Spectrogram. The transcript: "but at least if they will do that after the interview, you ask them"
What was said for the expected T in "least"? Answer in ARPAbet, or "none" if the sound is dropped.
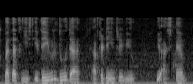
T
